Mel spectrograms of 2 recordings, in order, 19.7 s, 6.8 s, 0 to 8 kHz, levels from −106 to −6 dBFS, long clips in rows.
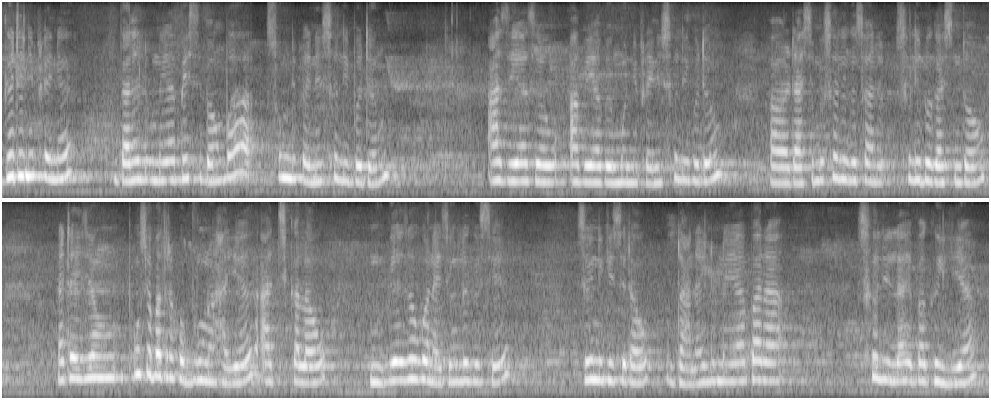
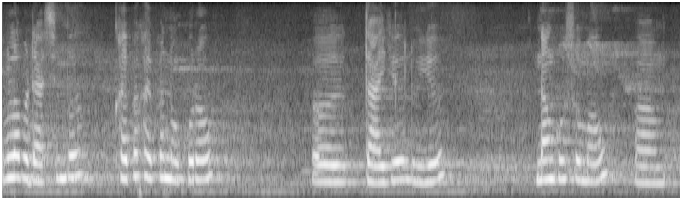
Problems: low volume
